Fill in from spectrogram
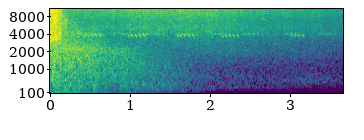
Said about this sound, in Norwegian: Der lå jeg, på posten min i skogen. Jeg ladet geværet mitt. Jeg pustet dypt inn. Så skjøt jeg.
